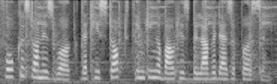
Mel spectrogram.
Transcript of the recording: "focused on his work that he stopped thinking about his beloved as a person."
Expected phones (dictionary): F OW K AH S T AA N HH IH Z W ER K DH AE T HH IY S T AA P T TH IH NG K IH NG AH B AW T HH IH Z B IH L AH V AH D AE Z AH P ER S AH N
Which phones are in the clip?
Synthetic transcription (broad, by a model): F OW K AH S T AA N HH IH Z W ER K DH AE T HH IY S T AA P T T IH NG K IH NG AH B AW T HH IH Z B IH L AH V AH D AE Z AH P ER S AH N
